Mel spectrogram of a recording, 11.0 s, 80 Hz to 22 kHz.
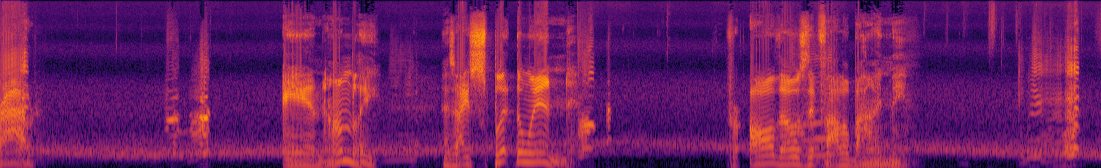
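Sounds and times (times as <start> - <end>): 
geese honking: 0.0 - 0.4, 1.6 - 2.2, 2.8 - 6.4, 7.3 - 10.9
speech: 2.8 - 6.1, 7.3 - 9.2.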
